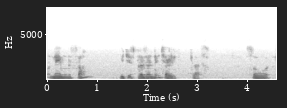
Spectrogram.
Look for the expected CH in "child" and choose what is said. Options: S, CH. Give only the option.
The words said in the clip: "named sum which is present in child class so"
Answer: CH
